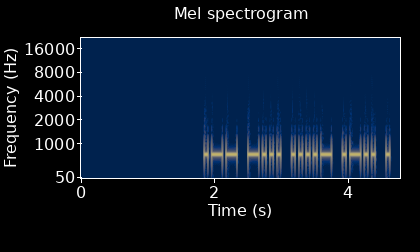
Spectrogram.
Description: Morse code, heard as a keyed tone, about 21 wpm, 700 Hz. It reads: WB4LE
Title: USA Call Signs - 5 Characters - Repeated 2x - 22wpm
